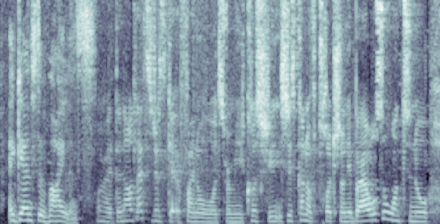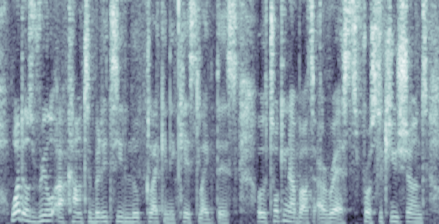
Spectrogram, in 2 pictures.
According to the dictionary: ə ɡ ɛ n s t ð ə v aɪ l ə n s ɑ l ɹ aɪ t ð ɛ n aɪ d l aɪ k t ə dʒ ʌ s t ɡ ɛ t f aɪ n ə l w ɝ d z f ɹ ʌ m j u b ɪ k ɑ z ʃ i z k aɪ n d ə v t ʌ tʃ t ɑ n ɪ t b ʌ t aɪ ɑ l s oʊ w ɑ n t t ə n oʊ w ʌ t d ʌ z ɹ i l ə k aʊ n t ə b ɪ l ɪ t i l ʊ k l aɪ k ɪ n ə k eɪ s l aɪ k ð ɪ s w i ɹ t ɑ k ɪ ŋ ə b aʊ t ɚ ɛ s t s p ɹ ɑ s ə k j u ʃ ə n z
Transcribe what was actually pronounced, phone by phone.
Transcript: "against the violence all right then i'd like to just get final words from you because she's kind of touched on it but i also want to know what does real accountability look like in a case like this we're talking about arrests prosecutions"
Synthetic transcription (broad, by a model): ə ɡ ɛ n s t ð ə v aɪ l ə n s ɑ l ɹ aɪ t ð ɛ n aɪ d l aɪ k t ə dʒ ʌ s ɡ ɛ t f aɪ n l w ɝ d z f ɹ ʌ m j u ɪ k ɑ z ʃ i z k aɪ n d ə v t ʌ tʃ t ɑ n ɪ t b ʌ t aɪ ɑ l s oʊ w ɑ n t t ə n oʊ w ʌ t d ʌ z ɹ i l ə k aʊ n t ə b ɪ l ɪ t i l ʊ k l aɪ k ɪ n ə k eɪ s l aɪ k ð ɪ s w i w t ɑ k ɪ ŋ ə b aʊ t ɚ ɛ s t s p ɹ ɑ s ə k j u ʃ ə n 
